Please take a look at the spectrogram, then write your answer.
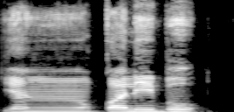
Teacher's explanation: اس وقت نون کی آواز کو ناک میں چھپا کر پڑھنا ہے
